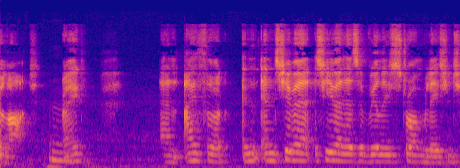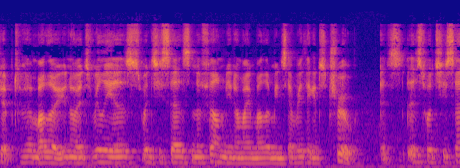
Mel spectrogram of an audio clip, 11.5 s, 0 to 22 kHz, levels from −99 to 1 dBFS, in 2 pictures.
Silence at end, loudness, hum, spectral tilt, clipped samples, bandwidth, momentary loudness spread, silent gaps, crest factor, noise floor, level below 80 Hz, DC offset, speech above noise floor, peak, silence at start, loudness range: 0 s; -27 LUFS; none; -0.5 dB/octave; under 0.1%; 16 kHz; 13 LU; none; 22 dB; -61 dBFS; -62 dBFS; under 0.1%; 32 dB; -8 dBFS; 0 s; 5 LU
